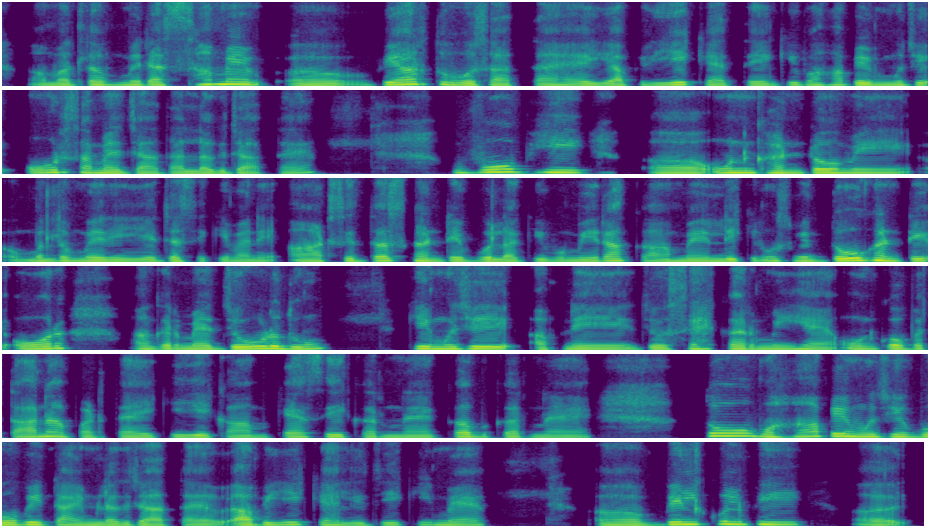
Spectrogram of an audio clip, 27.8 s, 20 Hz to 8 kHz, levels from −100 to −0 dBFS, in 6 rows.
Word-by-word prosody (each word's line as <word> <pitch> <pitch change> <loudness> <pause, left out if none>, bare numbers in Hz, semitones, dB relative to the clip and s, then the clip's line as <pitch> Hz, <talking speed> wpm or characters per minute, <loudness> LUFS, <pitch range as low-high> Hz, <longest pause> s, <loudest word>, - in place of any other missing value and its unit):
अ, - - -10
मतलब 155 +2 -2
मेरा 170 -1 0
समय 220 +6 +4
अ, 215 - +1 0.2
व्यर्थ 195 +9 +1
हो 175 -5 +3
जाता 155 -1 -5
है 155 0 -1
या 160 0 0
फिर 160 -2 -9
ये 190 +4 +3
कहते 155 -1 -5
हैं 160 +1 -3
कि 185 - -6
वहाँ 170 +2 -4
पे 170 -2 +4
मुझे 165 +3 -3
और 225 +1 +1
समय 175 -7 0
ज़्यादा 150 0 -5
लग 155 0 -2
जाता 160 0 -6
है। 185 +6 -7 0.8
वो 245 +3 +7
भी 220 -1 +4 0.4
अ, 165 - -6
उन 160 +4 +2
घंटों 175 -1 +3
में 170 0 -2
मतलब 165 0 -3
मेरी 160 -1 0
ये 160 - -2
जैसे 165 +2 -4
कि 165 - -10
मैंने 160 +1 -7
8 165 +1 -3
से 170 - -2
10 195 +1 0
घंटे 160 -2 0
बोला 155 0 +1
कि 160 +2 -7
वो 155 0 -7
मेरा 155 +5 0
काम 160 -2 -4
है 160 0 0
लेकिन 170 +2 -1
उसमें 180 -2 -3
2 190 +6 +8
घंटे 180 -5 +4
और 210 +5 +3 0.4
अगर 165 -1 -1
मैं 160 - +1
जोड़ 190 +5 +7
दूँ 190 +2 +1 0.4
कि 195 - +6
मुझे 185 0 +4 0.3
अपने 165 +1 -3 0.3
जो 165 -1 +1
सहकर्मी 170 -2 -2
हैं 160 -2 -2
उनको 170 +2 -1
बताना 190 +5 -1
पडता 155 0 -7
है 155 0 -2
कि 160 +2 -10
ये 160 - +3
काम 155 0 -6
कैसे 180 +1 -1
करना 155 -1 -5
है, 160 0 -4
कब 190 -2 +2
करना 160 -1 -6
है, 160 +1 -7 0.6
तो 260 - +5 0.2
वहाँ 200 +3 +1
पे 235 - +7
मुझे 195 -2 +2
वो 180 0 +2
भी 200 0 +5
टाइम 175 -2 -3
लग 160 0 -1
जाता 160 - -3
है। 90 +1 -4
आप 170 - +1
ये 200 +3 0
कह 185 -2 -2
लीजिए 165 +2 -5
कि 195 - -10
मैं 175 -1 -3 0.4
अ, 165 - -11 0.3
बिल्कुल 230 +2 +5
भी 215 -2 +4 0.3
अ, 175 -3 -3
170 Hz, 205 wpm, -22 LUFS, 160-190 Hz, 0.8 s, 2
